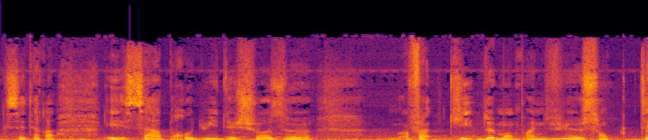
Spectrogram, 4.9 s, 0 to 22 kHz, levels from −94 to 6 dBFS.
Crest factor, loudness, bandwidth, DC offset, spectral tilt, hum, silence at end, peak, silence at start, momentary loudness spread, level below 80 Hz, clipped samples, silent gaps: 14 dB; -14 LUFS; 17 kHz; under 0.1%; -4 dB/octave; none; 0 s; 0 dBFS; 0 s; 10 LU; -34 dBFS; under 0.1%; none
